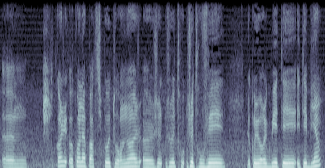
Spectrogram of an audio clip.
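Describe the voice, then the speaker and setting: A man answering as a rugby player in short, hesitant, soft-spoken replies. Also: on the high side, little pitch movement, moderate pace. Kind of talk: casual interview answers.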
